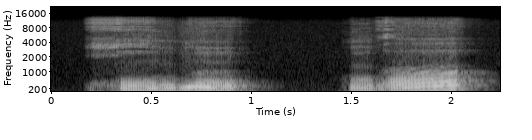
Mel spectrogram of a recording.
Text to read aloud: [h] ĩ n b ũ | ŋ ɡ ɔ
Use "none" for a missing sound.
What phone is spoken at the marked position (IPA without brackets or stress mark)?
h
